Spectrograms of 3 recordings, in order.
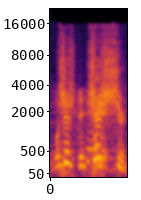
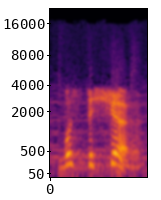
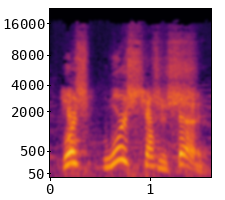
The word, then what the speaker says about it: Worcestershire: And it's not Cheshire or Worcestershire. Cheshire. It's Worcestershire. Worcestershire. Oh, God damn it, shut up.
